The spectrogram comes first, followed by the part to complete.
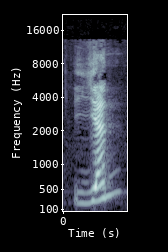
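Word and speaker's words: ian: I A N in pinion is pronounced as Yen.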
